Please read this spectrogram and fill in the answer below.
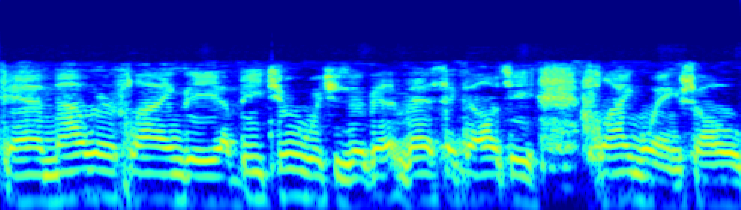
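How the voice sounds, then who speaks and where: Through noticeable background noise and audible room echo, a man of medium pitch talks at a moderate pace. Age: 80s+. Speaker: retired aerospace engineer, amateur radio operator. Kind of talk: ham radio roundtable chat. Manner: halting, many fillers.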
